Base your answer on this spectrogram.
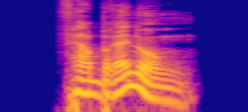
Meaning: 1. burning, combustion 2. burn
- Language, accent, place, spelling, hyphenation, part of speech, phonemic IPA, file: German, Germany, Berlin, Verbrennung, Ver‧bren‧nung, noun, /fɛɐ̯ˈbʁɛnʊŋ/, De-Verbrennung.ogg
